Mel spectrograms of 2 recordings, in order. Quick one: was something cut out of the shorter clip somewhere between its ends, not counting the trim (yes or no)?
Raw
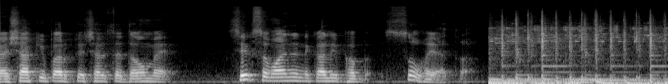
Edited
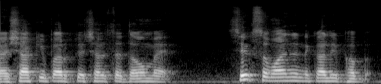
no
